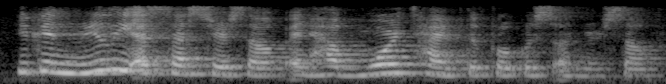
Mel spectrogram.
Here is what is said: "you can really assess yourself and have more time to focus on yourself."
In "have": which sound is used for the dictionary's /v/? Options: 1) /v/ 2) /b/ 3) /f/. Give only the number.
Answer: 1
